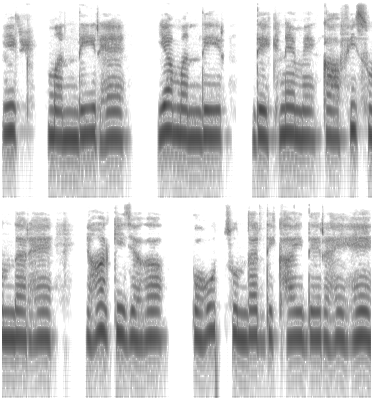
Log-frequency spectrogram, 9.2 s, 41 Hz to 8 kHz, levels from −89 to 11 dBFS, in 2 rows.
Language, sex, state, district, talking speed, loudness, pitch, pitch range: Hindi, female, Bihar, Jamui, 125 wpm, -27 LUFS, 210 Hz, 205-225 Hz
